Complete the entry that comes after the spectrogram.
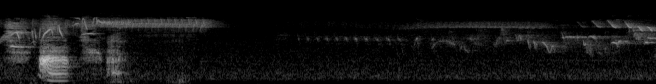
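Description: A donkey braying, its call ending within the first second. Birds chirp and a high steady whine runs through the rest, with a brief drop to near silence a little after two seconds.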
